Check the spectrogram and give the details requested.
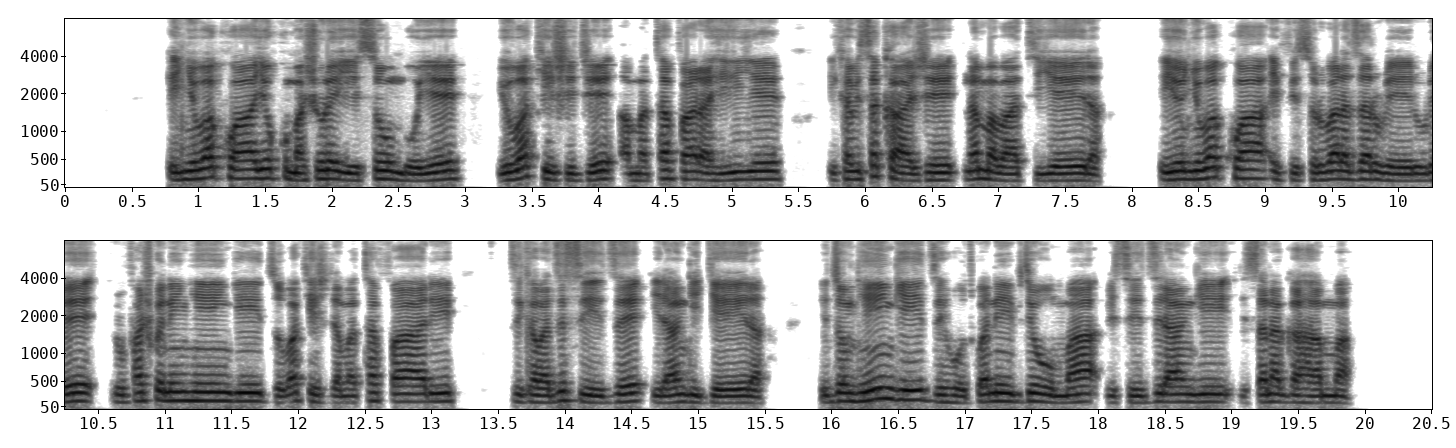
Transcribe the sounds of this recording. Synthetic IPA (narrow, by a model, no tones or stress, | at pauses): iɲuβakwajo̞kumaʃuːɾe̞jiːsuːmbuje̞ | juːβakiʃid͡ʒe̞ʔamatafaɾahije̞ | ikaβisakaʒe̞namaβaːtʰije̞ːɾa | ijo̞ɲuβakwaifisuɾuβaɾazaɾuɾe̞ɾuɾe̞ɾufaʃwe̞niːŋ̥hiːŋɡizuːβakiʃid͡ʒamatafaːɾi | z̥ikaβazisize̞iɾaːŋɡiɟe̞ːɾa | izo̞ŋ̥hiːŋɡizihuzɡwanivjuːmaβisiziɾaːŋɡiɾisanaɡahama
